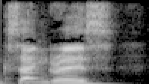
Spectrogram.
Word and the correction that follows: Sagres: Sangres Preta. Sangres Bohemia. – Sagres. – Sagres. Sagres Preta. Sagres Bohemia.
